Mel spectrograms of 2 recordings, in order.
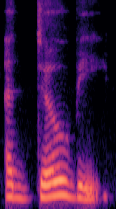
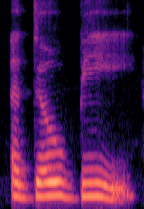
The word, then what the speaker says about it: Adobe: Um you say Adobe. So, think of a bee, like a bumblebee. Adobe.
